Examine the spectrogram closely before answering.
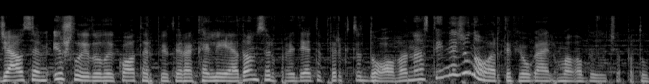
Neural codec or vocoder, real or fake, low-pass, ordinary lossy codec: vocoder, 22.05 kHz, 80 mel bands, Vocos; fake; 9.9 kHz; AAC, 64 kbps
